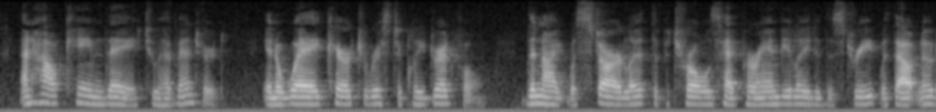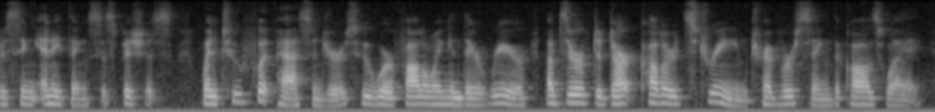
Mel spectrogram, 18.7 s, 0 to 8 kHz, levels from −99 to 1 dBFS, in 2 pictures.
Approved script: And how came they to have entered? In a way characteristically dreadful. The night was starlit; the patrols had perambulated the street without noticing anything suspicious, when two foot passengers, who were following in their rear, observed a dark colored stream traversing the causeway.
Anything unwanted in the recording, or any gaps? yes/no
no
